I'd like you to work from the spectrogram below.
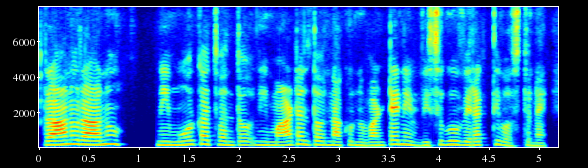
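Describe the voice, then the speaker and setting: Brief: woman narrator voicing a blunt, angry older husband, mid-pitched, on a dull, dry track. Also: fairly even intonation, a little fast, dry recording, lightly acted. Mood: scolding.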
